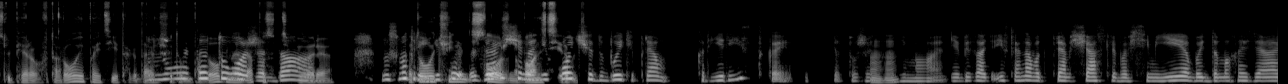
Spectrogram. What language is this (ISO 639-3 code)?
rus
